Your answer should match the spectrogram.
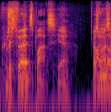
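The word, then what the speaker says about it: Mintz-Plasse: Christopher Mintz-Platz.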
